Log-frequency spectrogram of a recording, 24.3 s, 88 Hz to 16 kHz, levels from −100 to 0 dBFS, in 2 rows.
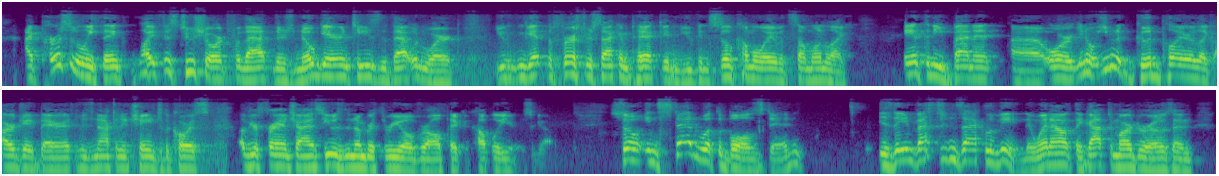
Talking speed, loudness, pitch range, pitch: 215 wpm, -19 LUFS, 130-160 Hz, 140 Hz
